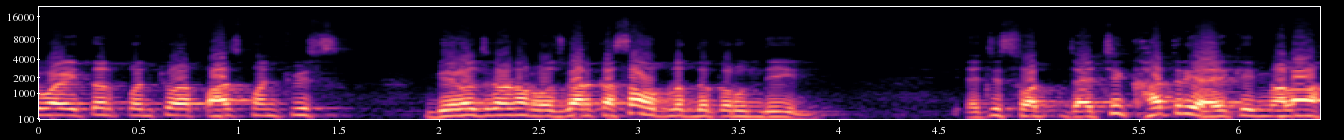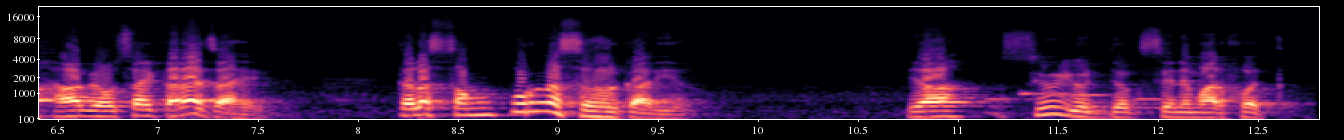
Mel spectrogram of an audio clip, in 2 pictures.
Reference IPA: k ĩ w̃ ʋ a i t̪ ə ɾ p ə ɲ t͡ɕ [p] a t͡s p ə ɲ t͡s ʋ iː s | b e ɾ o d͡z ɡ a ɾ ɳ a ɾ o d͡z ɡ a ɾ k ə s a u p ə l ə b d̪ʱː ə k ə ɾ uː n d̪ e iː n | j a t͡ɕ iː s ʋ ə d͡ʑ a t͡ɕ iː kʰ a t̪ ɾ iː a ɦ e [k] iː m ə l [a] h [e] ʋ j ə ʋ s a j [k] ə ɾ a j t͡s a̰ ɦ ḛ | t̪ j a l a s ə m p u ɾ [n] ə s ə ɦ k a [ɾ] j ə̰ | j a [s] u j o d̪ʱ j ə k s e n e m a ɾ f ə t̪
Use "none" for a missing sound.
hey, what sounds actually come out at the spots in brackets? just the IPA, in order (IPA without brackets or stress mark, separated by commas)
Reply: p, k, a, a, k, ɳ, ɾ, s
